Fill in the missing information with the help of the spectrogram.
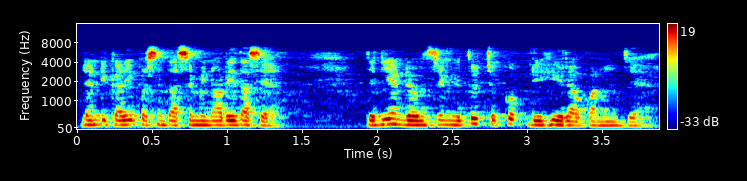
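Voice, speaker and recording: A man's voice: a little high, level tone, fast. A young man gives an informal tutorial, speaking colloquially and repeating key points for emphasis. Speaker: accounting tutor. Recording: roomy echo, dull lo-fi, faint noise.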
